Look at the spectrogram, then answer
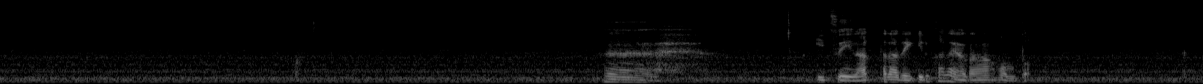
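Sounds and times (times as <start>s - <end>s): man sighing: 6.0s - 7.2s.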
